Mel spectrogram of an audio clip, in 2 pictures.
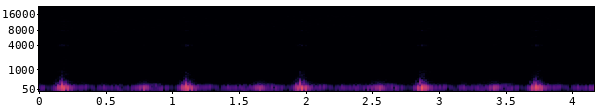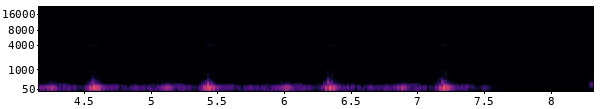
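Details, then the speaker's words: Patient with hypertension, recorded over aorta then pulmonary artery: regular heartbeat about 70/min, second sound over aorta much louder than over pulmonary artery; accentuated aortic second sound. "прослушайте тоны сердца у больного с гипертонической болезни обратите внимание что громкость второго тона на аорте существенно выше чем на легочной артерии"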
